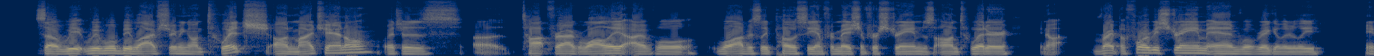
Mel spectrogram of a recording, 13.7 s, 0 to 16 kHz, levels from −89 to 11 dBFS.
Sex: male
